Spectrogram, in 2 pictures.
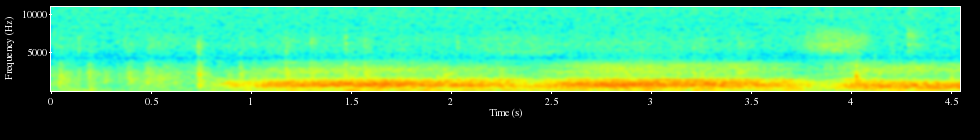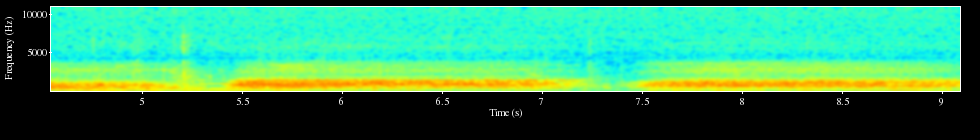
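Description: A woman sings a scale of notes, one syllable at a time.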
